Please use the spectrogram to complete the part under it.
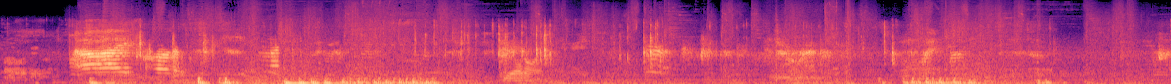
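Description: Game spell blasts and weapon hits clash in a fight.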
